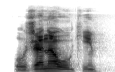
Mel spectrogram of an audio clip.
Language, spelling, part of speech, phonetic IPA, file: Russian, лженауки, noun, [ɫʐɨnɐˈukʲɪ], Ru-лженауки.ogg
- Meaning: inflection of лженау́ка (lženaúka): 1. genitive singular 2. nominative/accusative plural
